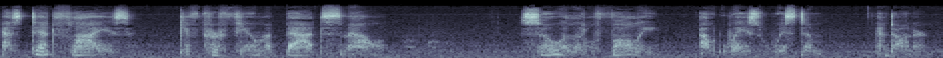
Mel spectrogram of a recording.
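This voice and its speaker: A woman whispers very slowly with long, frequent pauses and big swings in loudness, against noticeable background noise. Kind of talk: whispered Bible reading for sleep. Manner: whispered, soft-spoken.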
